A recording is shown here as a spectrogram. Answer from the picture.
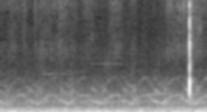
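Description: Faint distant siren wailing over a steady low outdoor rumble, with a brief click near the end.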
